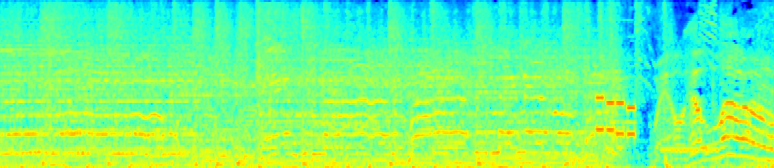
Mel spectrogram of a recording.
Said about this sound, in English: Dial the phone.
